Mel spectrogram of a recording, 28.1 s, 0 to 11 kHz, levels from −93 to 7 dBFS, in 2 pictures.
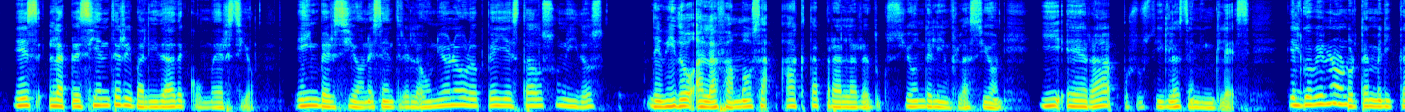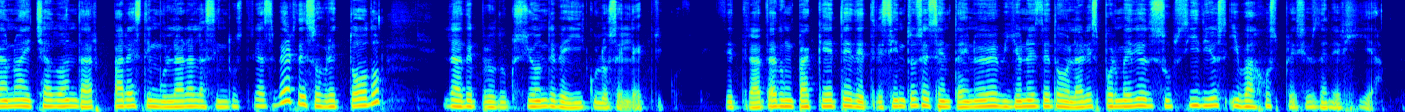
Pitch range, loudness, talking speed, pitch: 160-185 Hz, -28 LUFS, 160 wpm, 175 Hz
